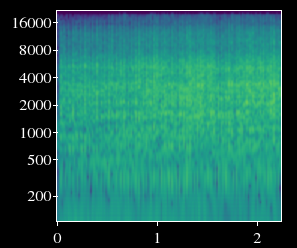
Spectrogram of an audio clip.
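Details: Scion tC bought at auction, already known to have rod knock. The petrol engine runs with a fast, heavy, regular hammering knock; the car was later driven until it caught fire.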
